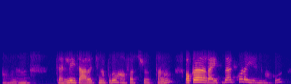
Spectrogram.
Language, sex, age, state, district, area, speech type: Telugu, female, 45-60, Andhra Pradesh, East Godavari, rural, conversation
